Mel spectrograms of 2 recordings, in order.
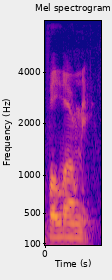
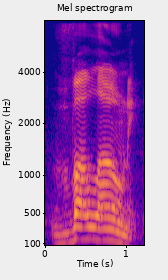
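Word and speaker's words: Vallony: guess you know probably his name is probably pronounced baloney to rhyme with Bologna I'll say it like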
